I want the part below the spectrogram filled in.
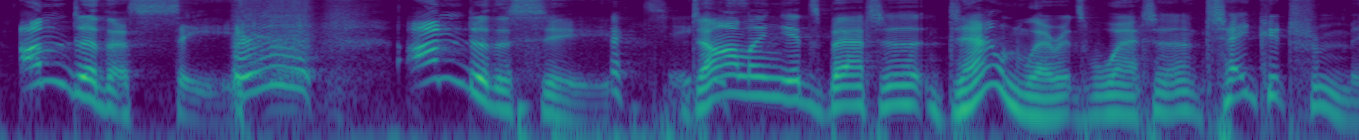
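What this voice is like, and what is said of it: Posh English accent, sung. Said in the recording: “it wouldn't have worked with a Rex Harrison Englishman.”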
